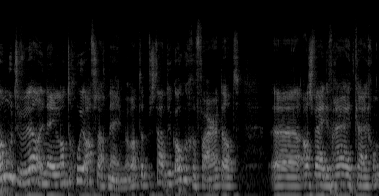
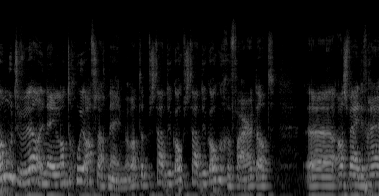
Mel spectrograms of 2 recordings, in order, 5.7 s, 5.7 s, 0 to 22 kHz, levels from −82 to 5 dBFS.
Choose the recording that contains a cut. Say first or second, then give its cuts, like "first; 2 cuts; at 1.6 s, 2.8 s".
second; 1 cut; at 2.7 s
